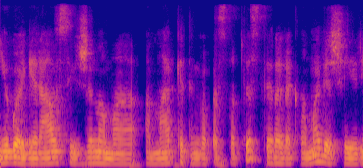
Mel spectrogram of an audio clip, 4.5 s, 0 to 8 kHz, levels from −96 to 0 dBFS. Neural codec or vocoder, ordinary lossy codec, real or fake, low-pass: none; AAC, 32 kbps; real; 7.2 kHz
